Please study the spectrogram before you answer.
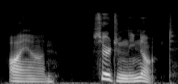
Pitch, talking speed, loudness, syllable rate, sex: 150 Hz, 100 wpm, -18 LUFS, 3.9 syllables/s, male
